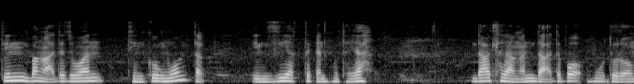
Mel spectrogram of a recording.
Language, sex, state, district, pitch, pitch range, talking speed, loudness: Mizo, male, Mizoram, Aizawl, 145 Hz, 135-155 Hz, 200 wpm, -18 LUFS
